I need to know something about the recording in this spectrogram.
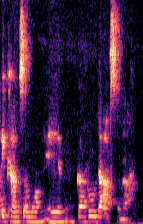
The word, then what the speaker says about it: Garudasana: Garuda, then asana becomes a long A in Garudasana. And I was taught first off that eagle pose was Jaryudasana. No. I know. So yeah, it's Garuda.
